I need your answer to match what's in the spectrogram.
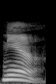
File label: "nia4", Taiwanese syllable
